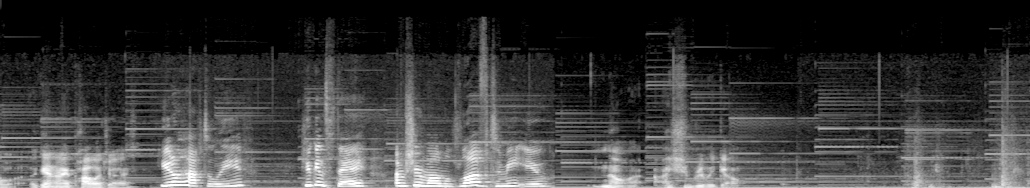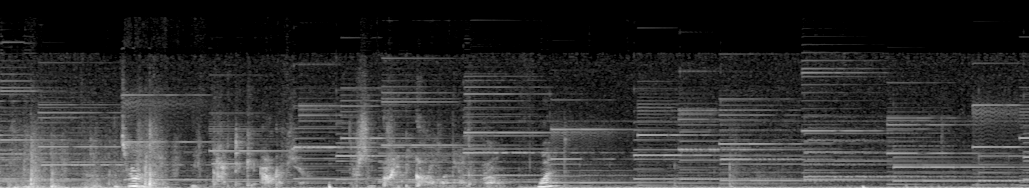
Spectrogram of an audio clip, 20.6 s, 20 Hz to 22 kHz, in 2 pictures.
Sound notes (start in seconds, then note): 12.4 whispering; 16.8 chilling music continues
